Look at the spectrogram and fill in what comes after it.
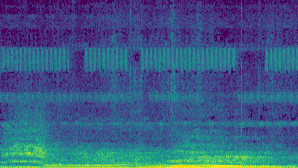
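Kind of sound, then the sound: animal, elephant calling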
